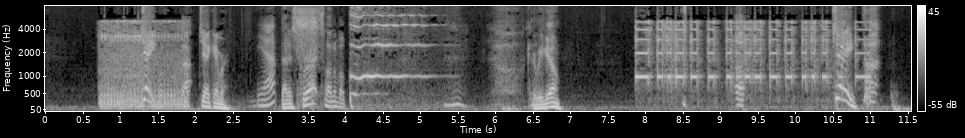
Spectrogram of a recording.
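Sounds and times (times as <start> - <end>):
speech: 1.4 - 4.4, 6.4 - 7.0, 9.2 - 9.4, 10.5 - 11.2
Morse code beeps: 4.1 - 5.5, 7.9 - 11.1.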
